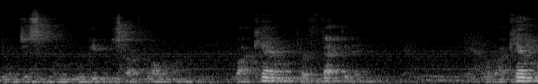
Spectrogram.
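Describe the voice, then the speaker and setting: Strong room echo and light background noise surround a man's medium-pitched voice with fairly even intonation. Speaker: spoken word poet. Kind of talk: panel discussion answer, casual talk to an audience. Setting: live event at a university hall. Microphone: pa.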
